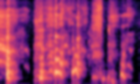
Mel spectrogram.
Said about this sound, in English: And I've got this like chesty cough.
